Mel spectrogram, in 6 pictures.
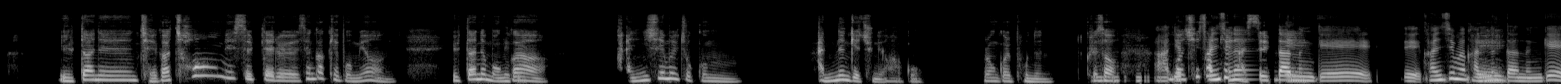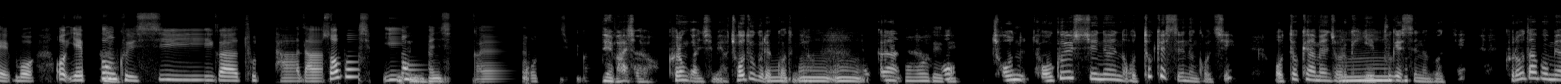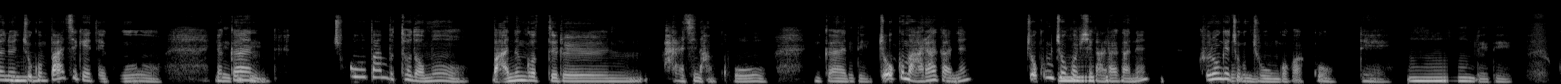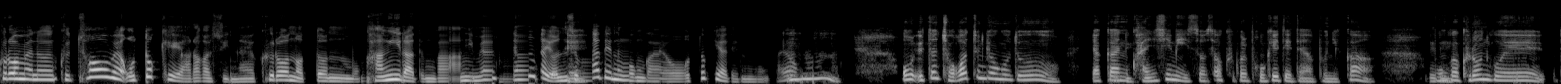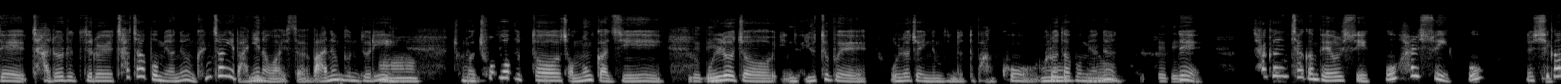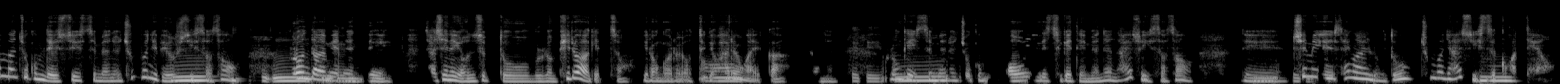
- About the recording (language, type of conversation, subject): Korean, podcast, 요즘 즐기고 있는 창작 취미는 무엇인가요?
- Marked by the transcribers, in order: distorted speech; other background noise; tapping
